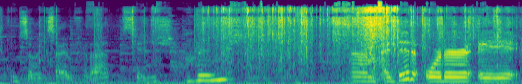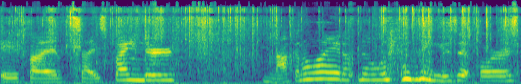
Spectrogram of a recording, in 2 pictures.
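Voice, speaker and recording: A woman speaks with big swings in loudness. Audible room echo and music in the background are present. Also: fairly slow pace. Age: 20s. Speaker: budgeting vlogger. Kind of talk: casual vlog chat. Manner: many filler words (um, like).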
